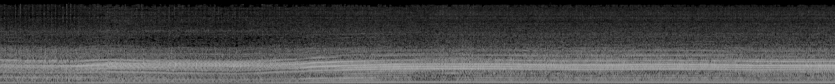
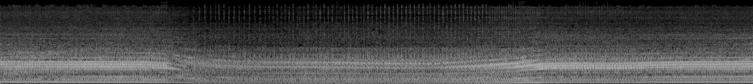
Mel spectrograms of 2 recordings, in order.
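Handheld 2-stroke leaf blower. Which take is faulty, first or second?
first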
